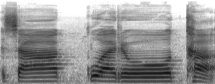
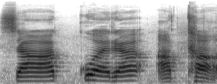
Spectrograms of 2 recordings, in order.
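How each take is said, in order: First: The two words are joined into one. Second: The two words are said separately.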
